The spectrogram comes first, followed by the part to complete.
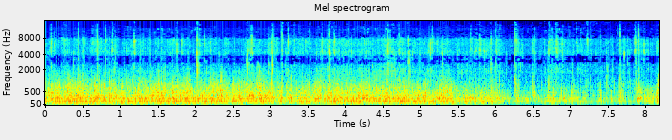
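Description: Tyres rolling over loose gravel and dirt: a dense crackle of small stones with many sharp clicks, easing off over the last couple of seconds.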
